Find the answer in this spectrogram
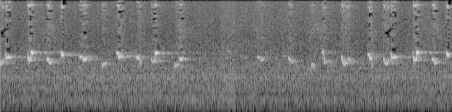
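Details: Wild yellow-vented bulbul singing: short, bubbly, liquid chirped notes in quick clusters, some slurring up or down, with a brief pause mid-phrase before the chatter resumes, over a steady outdoor hiss.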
